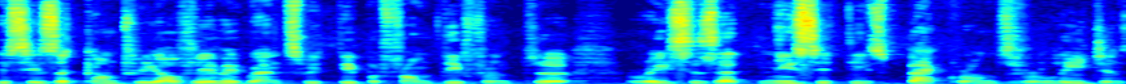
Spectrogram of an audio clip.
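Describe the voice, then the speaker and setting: A man's medium-pitched, somewhat breathy voice with a dark, mellow tone, fairly even intonation, a fairly quick pace and hardly any pauses. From born at sea in the Atlantic, an immigrant to Canada. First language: French. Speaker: professor and housing researcher. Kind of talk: panel discussion. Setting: live-streamed panel from an office.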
